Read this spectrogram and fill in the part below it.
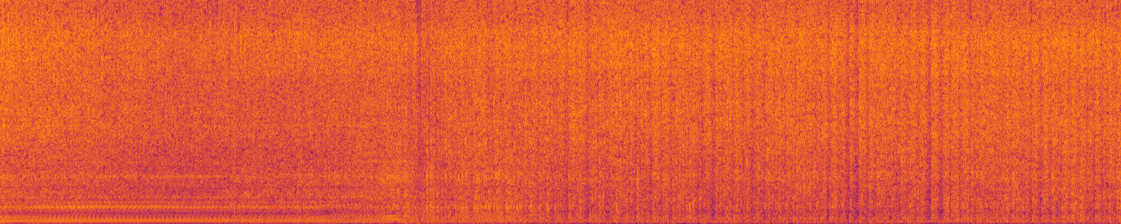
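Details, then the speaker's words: Rebuilt Top Fuel dragster engine switching from alcohol to nitromethane: a smooth tone turns after about four seconds into a rough, crackling, lumpy idle. Sounds like a healthy nitro engine. "No, changing fuel. You'll hear the difference. You'll hear the difference."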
